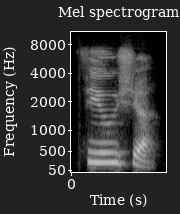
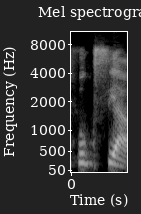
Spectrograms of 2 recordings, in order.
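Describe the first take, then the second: First: The middle consonant is an 'sh' sound. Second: The middle consonant is not an 'sh' sound. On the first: The speaker calls it right. "C H S, still producing the sound sh" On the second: The speaker calls it wrong. "you are tempted to say this is fuchsia or something like that"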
